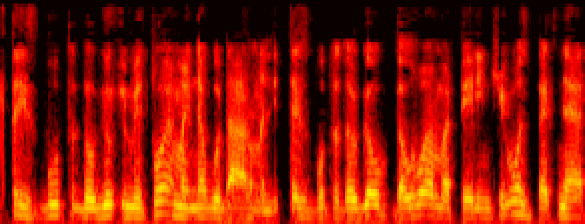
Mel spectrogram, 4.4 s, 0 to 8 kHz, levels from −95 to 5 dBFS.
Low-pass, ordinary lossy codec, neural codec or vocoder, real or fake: 7.2 kHz; MP3, 32 kbps; codec, 16 kHz, 1.1 kbps, Voila-Tokenizer; fake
